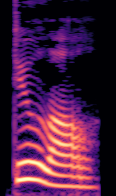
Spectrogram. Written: dulal

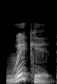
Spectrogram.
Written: wicked

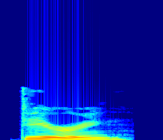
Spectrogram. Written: deering

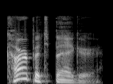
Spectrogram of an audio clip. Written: carpetbagger

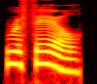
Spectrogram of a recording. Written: rafale

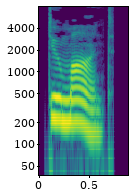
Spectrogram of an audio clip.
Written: Dumont

